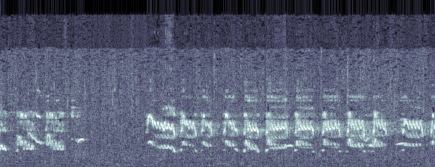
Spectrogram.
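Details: High, bright twittering song of a lemon-bellied white-eye, played as a trapping lure and tutor: a brief chatter, a gap, then an unbroken run of fast, buzzy repeated trill notes.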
